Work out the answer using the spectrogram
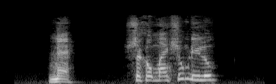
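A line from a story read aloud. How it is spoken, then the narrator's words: Shouted. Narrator (Vietnamese): Viên Thừa Chí la lên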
